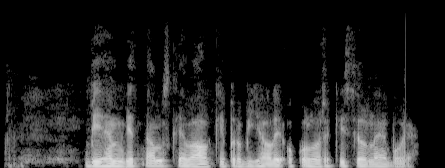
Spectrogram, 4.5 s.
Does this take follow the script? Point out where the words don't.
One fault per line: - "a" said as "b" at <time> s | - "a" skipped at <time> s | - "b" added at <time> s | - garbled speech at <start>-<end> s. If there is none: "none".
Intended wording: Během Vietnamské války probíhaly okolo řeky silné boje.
none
